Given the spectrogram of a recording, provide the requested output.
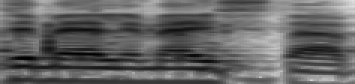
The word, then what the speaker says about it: Demeulemeester: It's Demeulemeester, but no one actually says that. So it's like, Demeulemeester. I'm never saying that. I just copied the way Drew says it.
